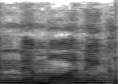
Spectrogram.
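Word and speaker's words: mnemonic: Word देख सकते हैं इसमें जो एम एम है ना स्टार्टिंग वाला एम ये मतलब कि साइलेंट है। इसे हम कैसे प्रोनाउंस करेंगे? निमोनिक हम उसे कहेंगे।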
